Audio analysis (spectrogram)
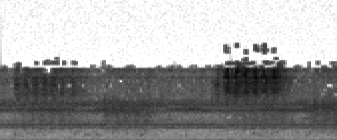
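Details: Crickets in a backyard in the North Georgia Mountains, beside a koi and goldfish pond, bird feeder and fire pit; a steady high insect trill runs throughout, with a brief burst of rapid pulsed chirps near the end.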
